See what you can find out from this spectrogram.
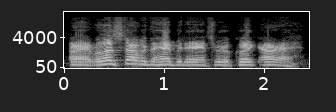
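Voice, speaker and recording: A man hosting a livestream in casual chat, talking excitably with lots of exclamations. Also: high voice, fast talker, vocal fry, faint music behind. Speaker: livestream host.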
